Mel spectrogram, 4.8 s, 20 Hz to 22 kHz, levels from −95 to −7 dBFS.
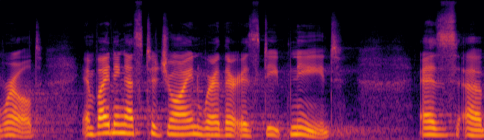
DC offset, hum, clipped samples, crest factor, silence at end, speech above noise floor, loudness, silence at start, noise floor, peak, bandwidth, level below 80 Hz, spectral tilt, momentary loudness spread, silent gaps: under 0.1%; none; under 0.1%; 18 dB; 0 s; 27 dB; -29 LUFS; 0 s; -55 dBFS; -10 dBFS; 15.5 kHz; -64 dBFS; -5.5 dB/octave; 11 LU; none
